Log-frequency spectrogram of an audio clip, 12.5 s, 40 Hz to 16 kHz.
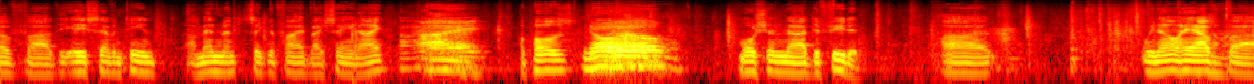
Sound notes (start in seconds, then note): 5.8 chorus of ayes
